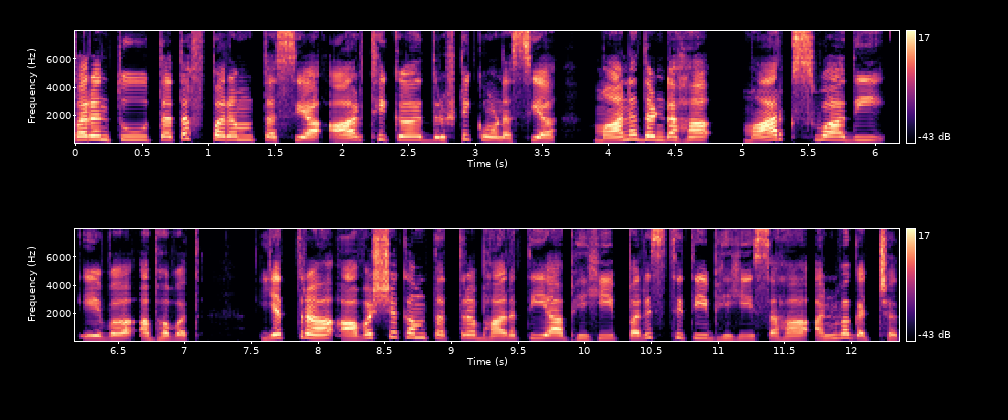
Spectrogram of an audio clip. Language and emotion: Sanskrit, neutral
